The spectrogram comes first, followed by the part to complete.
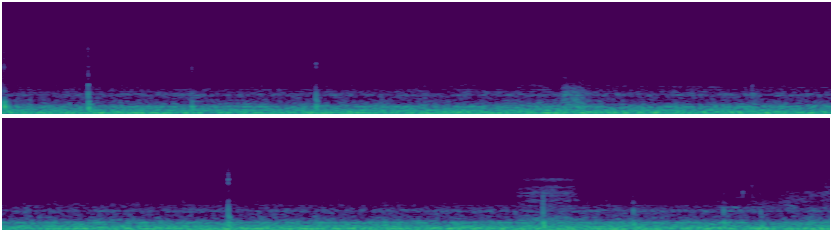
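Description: Steady low room hum with a few faint light taps, from an Apple Pencil tip on an iPad screen.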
